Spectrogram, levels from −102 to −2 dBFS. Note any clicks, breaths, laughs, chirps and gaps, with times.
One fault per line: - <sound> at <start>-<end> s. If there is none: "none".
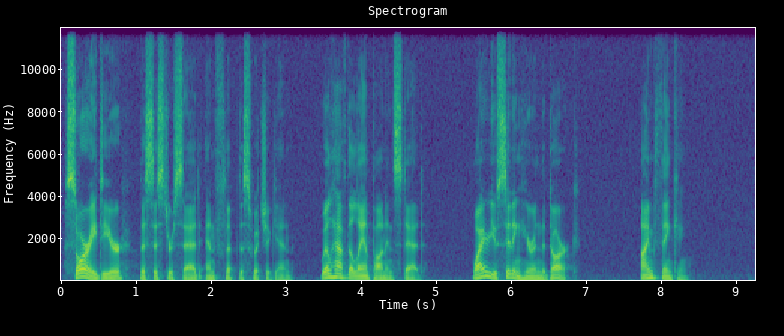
none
